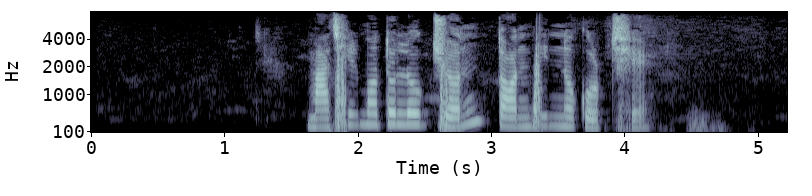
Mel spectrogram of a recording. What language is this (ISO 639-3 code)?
ben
